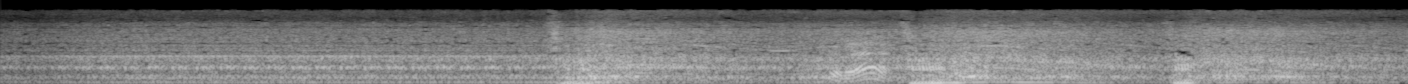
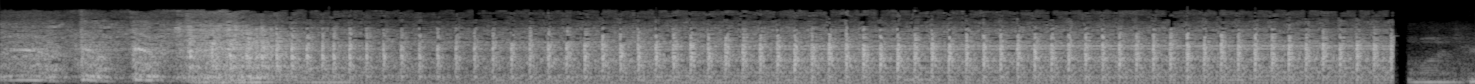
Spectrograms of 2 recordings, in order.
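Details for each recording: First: Subaru EJ boxer engine with bearing knock, recorded after a bearing oil treatment was added and left overnight: steady idle, then a few quick revs with no clear knocking. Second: Subaru EJ boxer engine cranking, starting and idling with a steady rhythmic bottom-end bearing knock before shutdown. Recorded before an oil-additive bearing fix was poured into the oil filler.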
